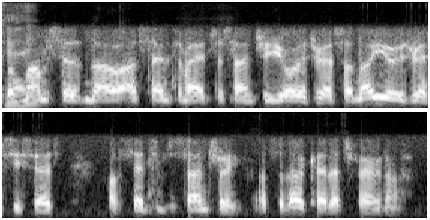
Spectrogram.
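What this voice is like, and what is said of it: English Birmingham accent. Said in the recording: “are you English? Just the accent ... I'm from Birmingham, yeah.”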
